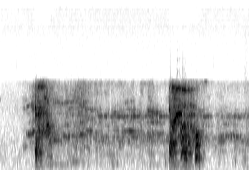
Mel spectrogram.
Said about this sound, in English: I don't think the sheriff's office would have a guy just hanging out there at the phone coughing a bunch. All right, there he goes.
